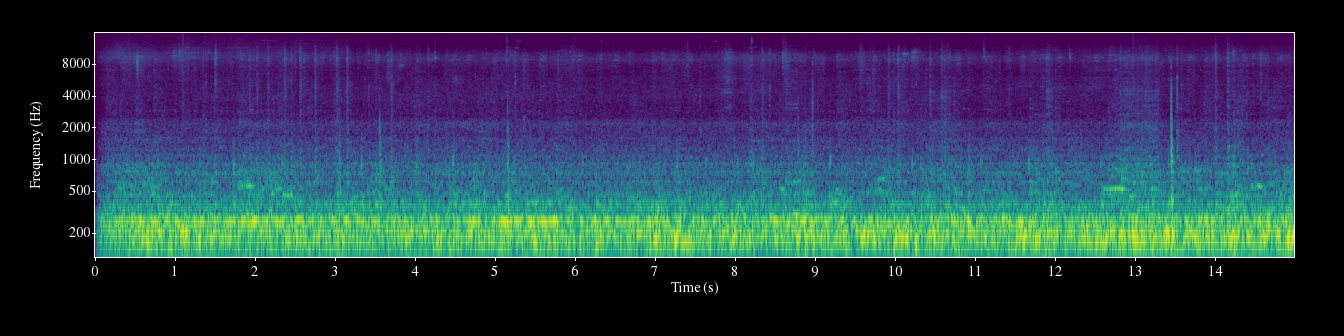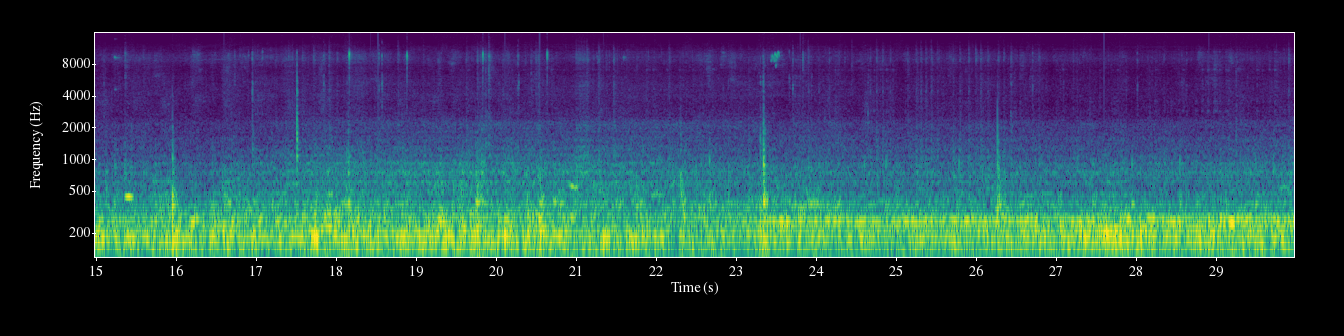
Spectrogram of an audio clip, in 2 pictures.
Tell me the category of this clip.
Soundscapes > Urban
